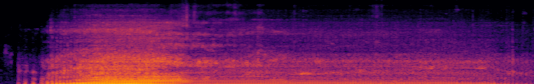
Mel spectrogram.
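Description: A small motorcycle engine starts up under a few clicks and revs loudly for about two seconds. It then settles into steady running as the bike rides along a rough dirt track.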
